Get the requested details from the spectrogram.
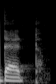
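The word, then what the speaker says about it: debt: आपको ध्यान रखना है ज्यादातर इसको डेप्ट पर्दे नहीं डेट क्या पढेंगे डेट नेक्स्ट चलते हैं यदि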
